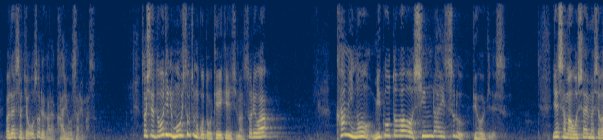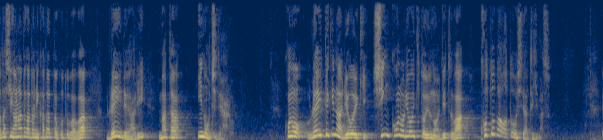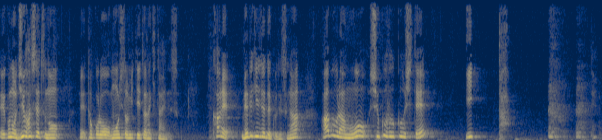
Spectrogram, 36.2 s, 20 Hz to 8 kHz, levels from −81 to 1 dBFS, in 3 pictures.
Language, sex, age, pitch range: Japanese, male, 60-79, 170-260 Hz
